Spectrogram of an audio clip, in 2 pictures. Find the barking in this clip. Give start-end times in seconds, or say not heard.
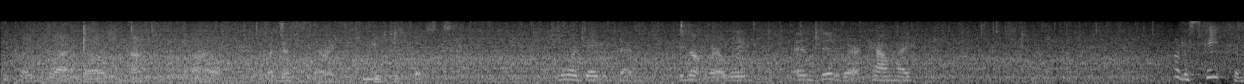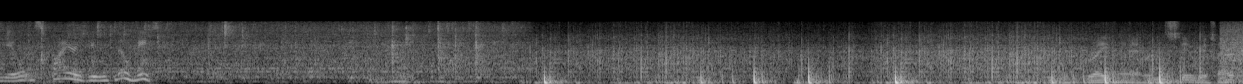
15.9-17.6.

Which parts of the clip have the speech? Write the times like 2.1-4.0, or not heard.
0.0-4.5, 5.5-9.2, 11.7-14.1, 23.1-24.8.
